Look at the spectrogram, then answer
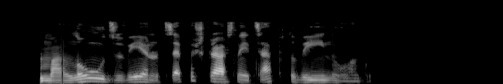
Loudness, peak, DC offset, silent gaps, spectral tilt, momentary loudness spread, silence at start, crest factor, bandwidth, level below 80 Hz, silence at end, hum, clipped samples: -26 LUFS; -4 dBFS; under 0.1%; none; -4 dB/octave; 10 LU; 0.4 s; 24 dB; 8 kHz; -60 dBFS; 1.45 s; none; under 0.1%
